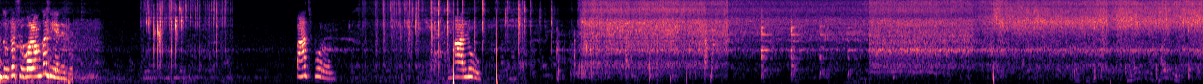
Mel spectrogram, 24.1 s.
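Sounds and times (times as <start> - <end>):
potatoes sizzling in hot oil: 2.8 - 4.6, 7.1 - 24.0.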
